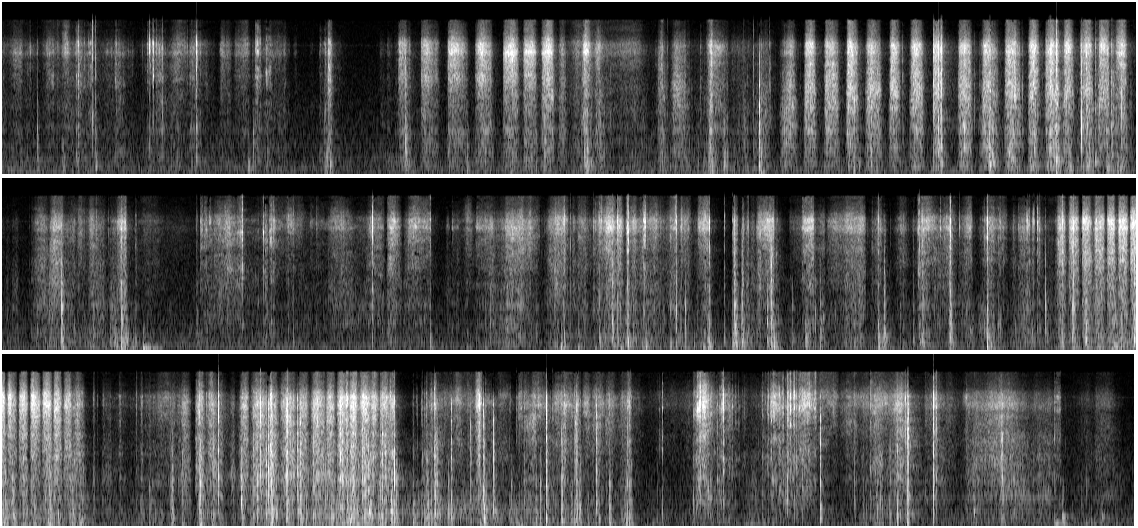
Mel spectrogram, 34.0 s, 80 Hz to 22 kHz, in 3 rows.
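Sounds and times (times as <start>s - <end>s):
paper rustling: 10.4s - 33.8s.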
